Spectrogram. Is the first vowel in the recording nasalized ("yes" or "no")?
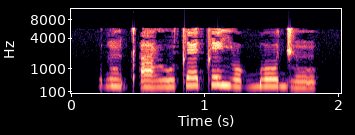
yes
